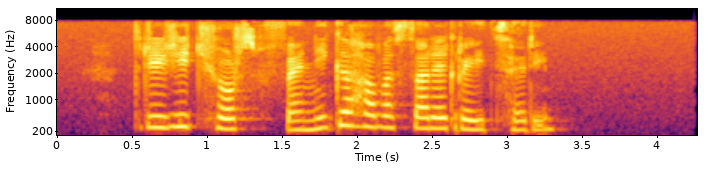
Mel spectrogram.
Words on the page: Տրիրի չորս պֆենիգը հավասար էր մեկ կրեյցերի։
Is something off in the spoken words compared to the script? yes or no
yes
